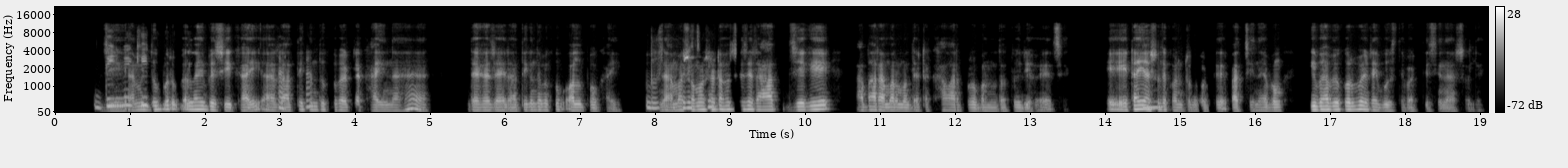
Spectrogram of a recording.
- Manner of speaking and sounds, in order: other background noise
- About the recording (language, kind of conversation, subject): Bengali, advice, রাতে খাবারের নিয়ন্ত্রণ হারিয়ে ওজন বাড়লে কী করব?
